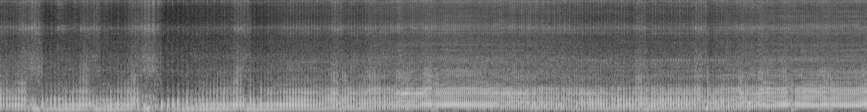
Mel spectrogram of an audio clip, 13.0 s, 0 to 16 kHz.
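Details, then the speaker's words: 2009 Kawasaki Ninja 250 that would not start, first run: rough, rattly running with a ticking clatter as revs rise. The engine was opened and the crankshaft was found defective on the left side and replaced. "Oke teman-teman jadi motornya tadi sempat hidupkan ternyata bunyinya lumayan kasar ngelitik di bagian recsel"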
